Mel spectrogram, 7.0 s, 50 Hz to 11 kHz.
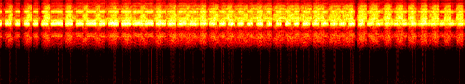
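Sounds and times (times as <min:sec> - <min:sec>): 
cicadas: 0:00.0 - 0:06.9.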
